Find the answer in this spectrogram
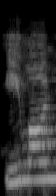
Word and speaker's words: Elon: chapel hill north carolina and attended college at elon university did i pronounce that right you did hi all right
